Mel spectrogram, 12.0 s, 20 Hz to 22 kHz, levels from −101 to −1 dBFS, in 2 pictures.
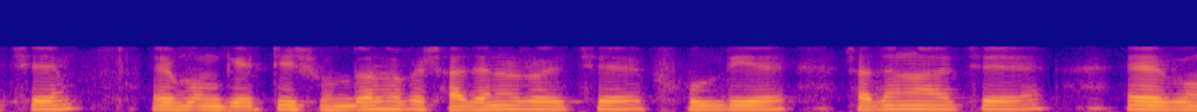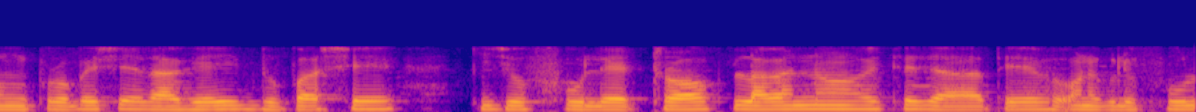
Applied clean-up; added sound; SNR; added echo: neural mask model Resemble Enhance denoiser.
